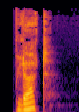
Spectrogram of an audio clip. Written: blot

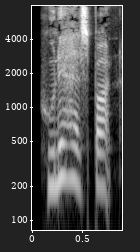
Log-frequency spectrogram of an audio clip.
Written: hundehalsbånd

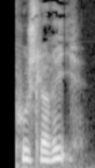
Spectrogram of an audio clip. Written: PUSLERI

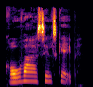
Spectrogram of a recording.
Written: grovvareselskab

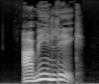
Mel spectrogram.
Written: ammeindlæg

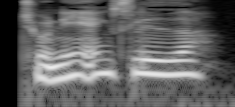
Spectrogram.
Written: turneringsleder

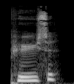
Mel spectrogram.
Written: pøse

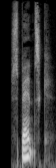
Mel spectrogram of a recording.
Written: spansk

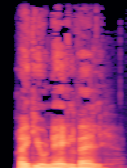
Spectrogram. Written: regionalvalg

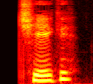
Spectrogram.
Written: tjekke

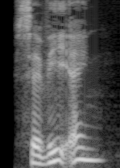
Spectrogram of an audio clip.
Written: servering

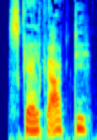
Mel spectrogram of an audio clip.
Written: skalkagtig

